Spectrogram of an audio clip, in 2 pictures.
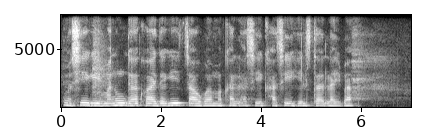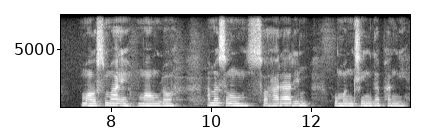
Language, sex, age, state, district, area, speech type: Manipuri, female, 45-60, Manipur, Churachandpur, urban, read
